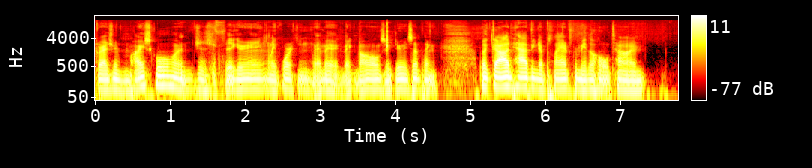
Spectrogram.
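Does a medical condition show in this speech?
Yes: cleft lip and palate.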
